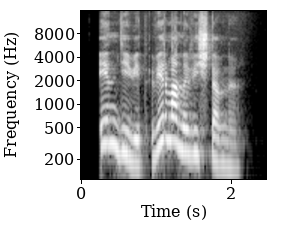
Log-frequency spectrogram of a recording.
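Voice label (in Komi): эн дивит верман-ӧ висьтавны, Komi, female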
